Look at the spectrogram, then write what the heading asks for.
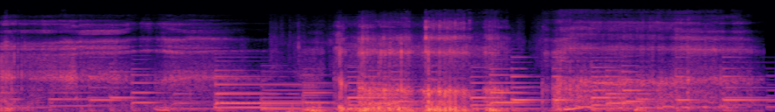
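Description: A man sleeping soundly on the ground under a blanket beside a campfire snores loudly, rasping, in two long drawn-out breaths, each building to a noisy rumble, over a steady bed of sustained melodic tones. No one speaks.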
